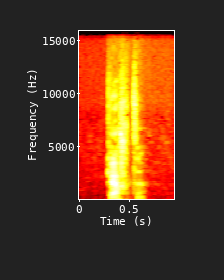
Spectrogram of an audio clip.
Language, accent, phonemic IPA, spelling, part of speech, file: French, France, /kaʁt/, quarte, noun, LL-Q150 (fra)-quarte.wav
- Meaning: 1. fourth (music interval) 2. quarte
